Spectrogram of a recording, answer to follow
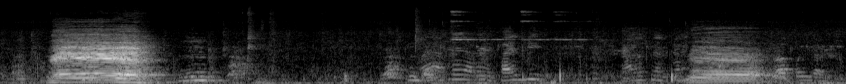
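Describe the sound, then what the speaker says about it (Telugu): Young calves on a farm give two loud, drawn-out moos, one near the start and another near the end, close by, with people chatting and a faint dog sound in between. "ఇదిగోని చిన్ని లేగ దూడలు ఉన్నాయి"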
